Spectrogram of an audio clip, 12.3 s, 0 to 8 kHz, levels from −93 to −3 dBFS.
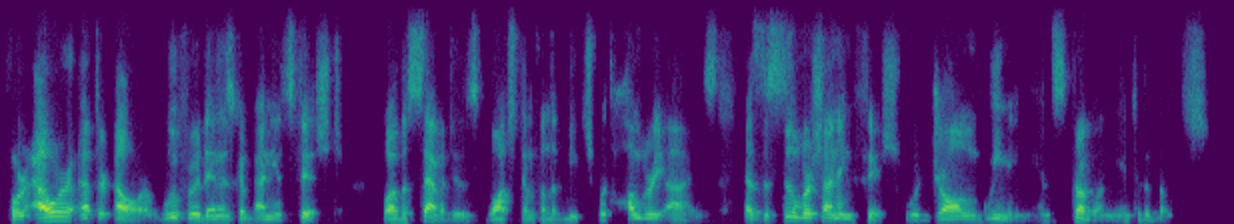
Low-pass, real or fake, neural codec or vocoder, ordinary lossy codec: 7.2 kHz; fake; codec, 16 kHz, 2 kbps, X-Codec, HuBERT features, trained on general audio; Opus, 16 kbps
